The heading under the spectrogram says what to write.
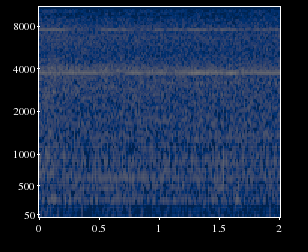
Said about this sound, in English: Yep, there is hoovering in the background. I do apologise if you can't hear me. Because obviously my device can pick up background sounds.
